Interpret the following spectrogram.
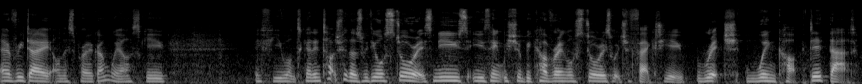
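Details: Adult presenter; no disorder.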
